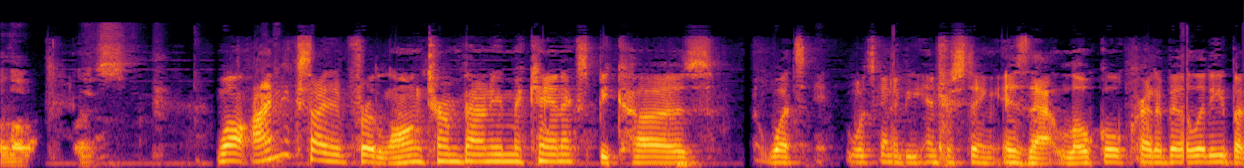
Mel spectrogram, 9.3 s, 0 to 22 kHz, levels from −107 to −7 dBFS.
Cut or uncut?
uncut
